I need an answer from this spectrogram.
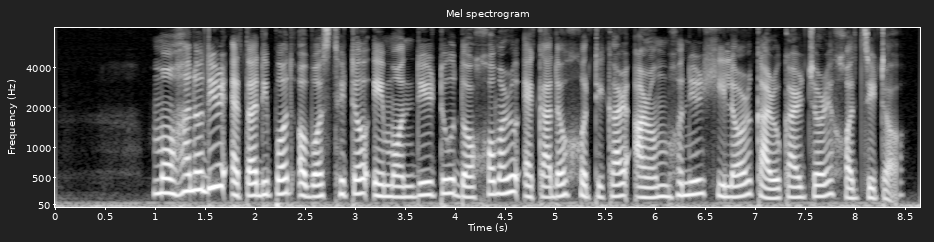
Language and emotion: Assamese, neutral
